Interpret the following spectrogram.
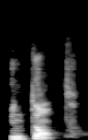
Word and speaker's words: tente: Une tente like your aunt is T A N T I. Une tente when you go camping T E N T I.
